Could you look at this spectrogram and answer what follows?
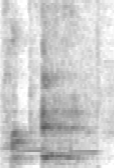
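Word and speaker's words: Prepar3D: this and they have something called prepared which is spelled PR P 3D of all things it's a bug fix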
